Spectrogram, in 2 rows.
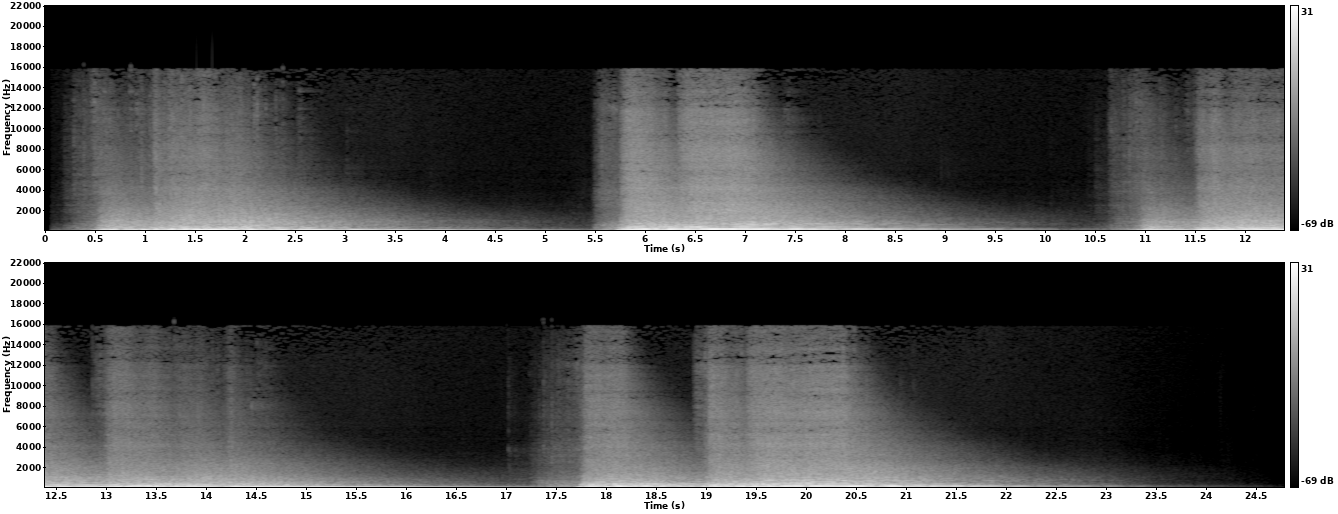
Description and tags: Four attempts to open and close a door in a large abandoned stone and marble building. The door is stuck to the ground resulting in a large steamboat like sound. Huge resonance. Rich in frequencies. Recorded with Zoom H2 and Rode NT4.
